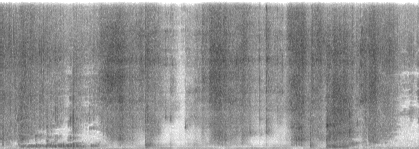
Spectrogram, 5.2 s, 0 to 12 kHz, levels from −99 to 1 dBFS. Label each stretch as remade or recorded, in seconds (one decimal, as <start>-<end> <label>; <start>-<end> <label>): 0.0-1.3 recorded; 1.3-4.4 remade; 4.4-5.2 recorded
